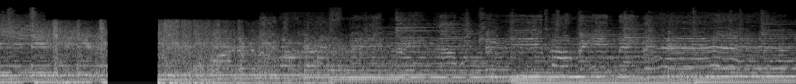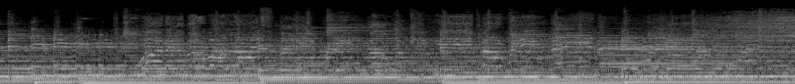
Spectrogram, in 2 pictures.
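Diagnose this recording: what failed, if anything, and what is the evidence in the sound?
A call bitrate drop in the codec and network stage runs from 0.47 to 6.17 s. The sound turns rough and muffled. The encoder rate falls from 64 to 10 kbps, bottoming out for about 1.9 s. Audio bandwidth shrinks from 20 kHz to 8 kHz.

An audio dropout to a faint residue cuts in abruptly at 1.08 s and lasts about 503 ms, until 1.58 s. Only mains hum remains, roughly 45 dB below the signal. The likely cause is a lost input upstream while the downstream path stayed live.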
